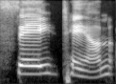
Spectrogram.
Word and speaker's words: seitan: by the way, it's spelled S-E-I-T-A-N, and you pronounce it like S-A-Y-T-A-N, it's Satan, okay?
